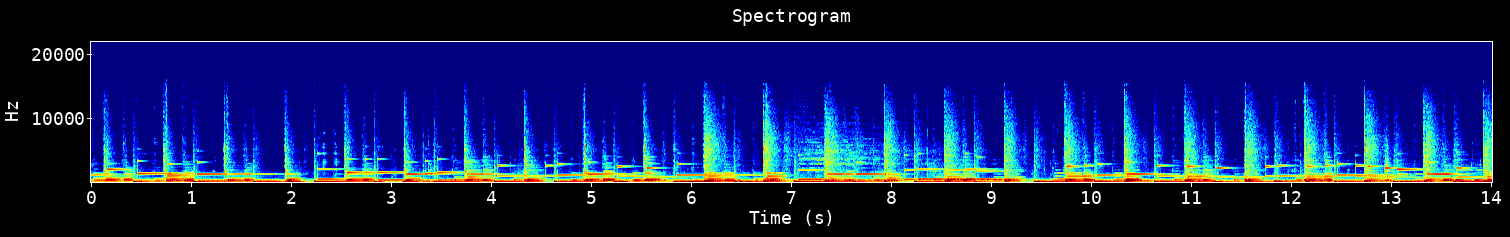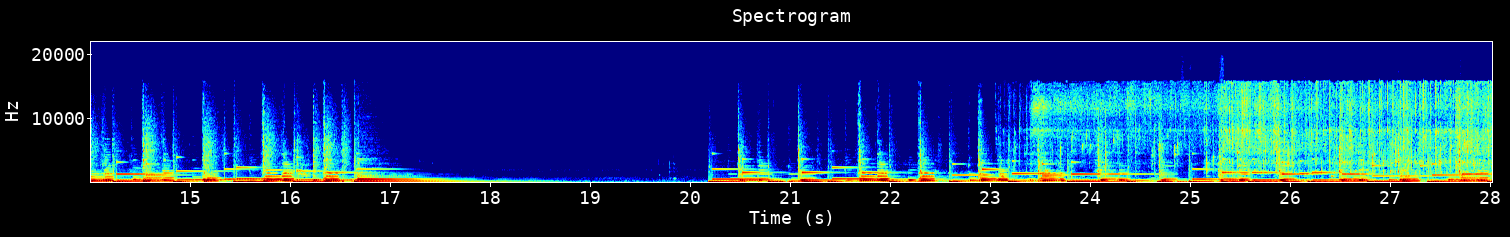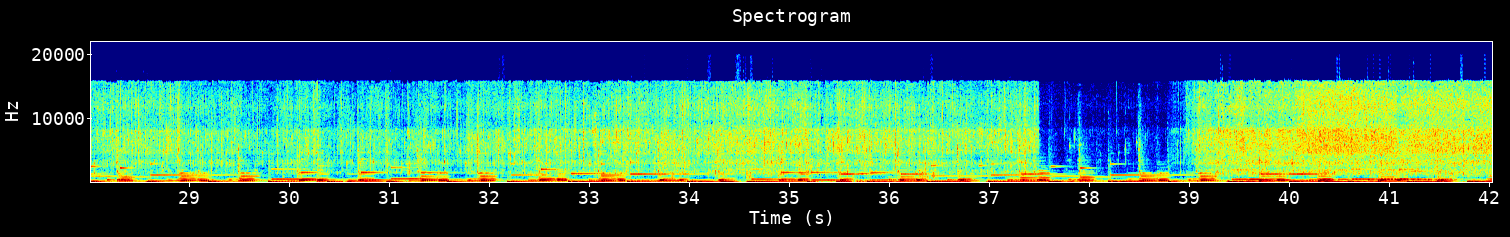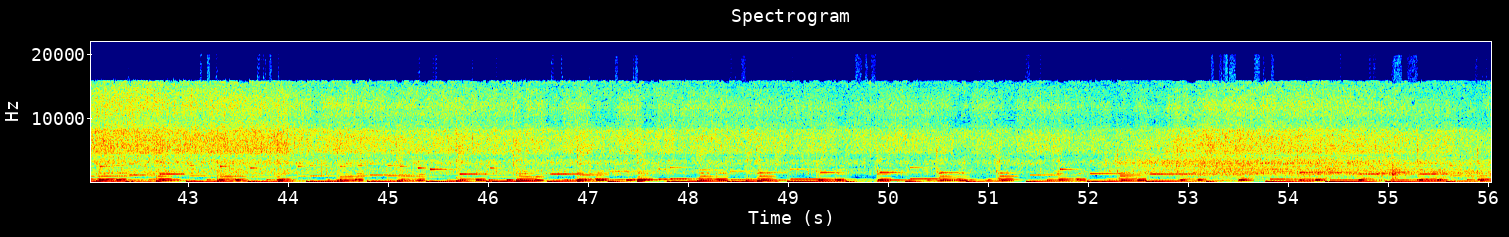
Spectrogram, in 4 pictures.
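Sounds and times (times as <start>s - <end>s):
background music with beat: 0.0s - 17.2s, 20.2s - 56.0s
vegetables sizzling in hot oil: 23.3s - 38.0s, 38.8s - 56.0s.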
